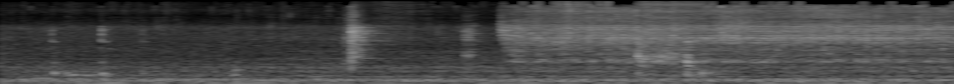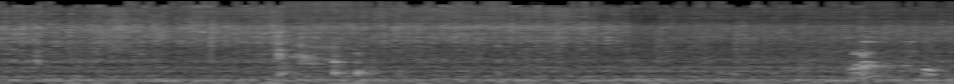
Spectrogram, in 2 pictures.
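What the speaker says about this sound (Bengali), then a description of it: "সর্ষে শাকটা দিয়ে দিলাম।" Boiled mustard greens drop into a sizzling tarka in a pan, the frying hiss swelling loudly as they land and then holding steady with occasional stirring scrapes.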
